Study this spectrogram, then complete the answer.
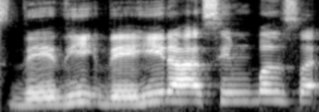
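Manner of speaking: ordinary talk, nothing marked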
